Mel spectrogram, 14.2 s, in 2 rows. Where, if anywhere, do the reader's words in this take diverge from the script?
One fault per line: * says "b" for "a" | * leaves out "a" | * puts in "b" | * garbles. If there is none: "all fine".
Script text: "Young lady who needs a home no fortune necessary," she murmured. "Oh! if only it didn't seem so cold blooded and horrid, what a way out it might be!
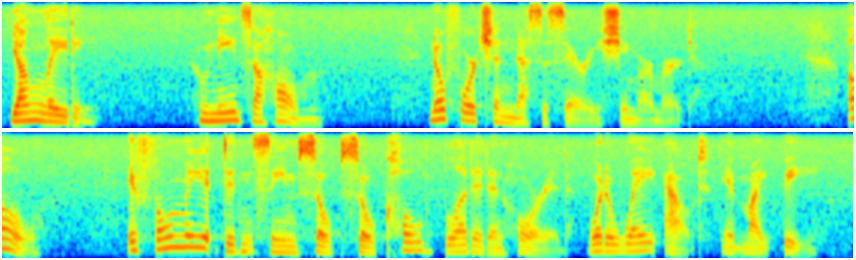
* puts in "so"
